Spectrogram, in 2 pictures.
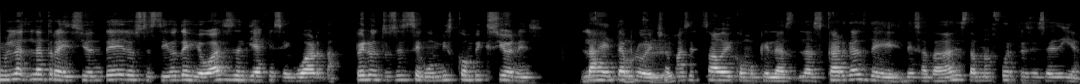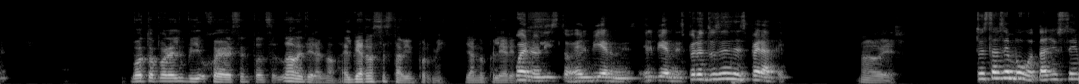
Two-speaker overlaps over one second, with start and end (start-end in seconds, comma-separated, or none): none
